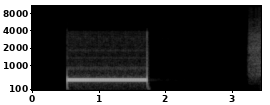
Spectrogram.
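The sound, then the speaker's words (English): A telephone dial tone while placing a call: one steady, continuous tone lasting just over a second that cuts off into silence, with a short burst of noise starting at the very end. “Let me see if I can find Chris Wallace's number.”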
